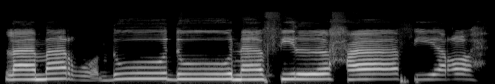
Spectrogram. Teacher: Nah, huruf dal itu jangan tebal, jangan seperti dod ya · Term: dal ditipiskan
